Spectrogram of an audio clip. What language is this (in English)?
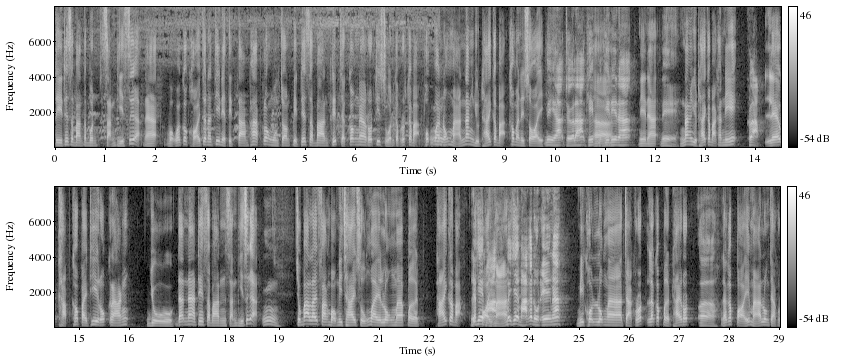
Thai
